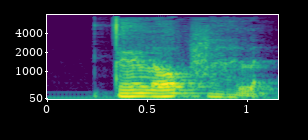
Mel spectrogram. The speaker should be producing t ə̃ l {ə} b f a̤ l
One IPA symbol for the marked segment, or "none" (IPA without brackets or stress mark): ɔ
